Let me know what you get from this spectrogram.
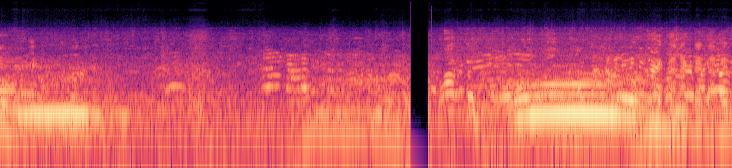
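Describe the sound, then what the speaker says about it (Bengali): A dairy cow at a cattle market moos twice, a long low call near the start and a louder, drawn-out one later, while people talk and a crowd murmurs around it. "এখানে একটা গাভী দেখা যাইতেছে"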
